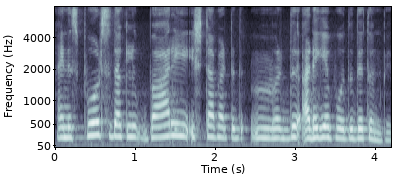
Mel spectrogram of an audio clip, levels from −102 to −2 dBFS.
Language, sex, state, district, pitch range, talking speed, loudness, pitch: Tulu, female, Karnataka, Dakshina Kannada, 205-235 Hz, 130 wpm, -17 LUFS, 220 Hz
